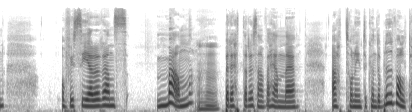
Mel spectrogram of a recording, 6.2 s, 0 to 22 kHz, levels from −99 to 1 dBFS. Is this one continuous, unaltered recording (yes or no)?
yes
